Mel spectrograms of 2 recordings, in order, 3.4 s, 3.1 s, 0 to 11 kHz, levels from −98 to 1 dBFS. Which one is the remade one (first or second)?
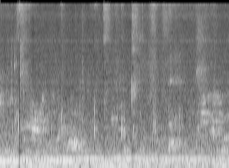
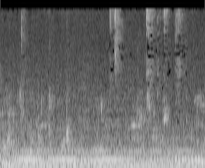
first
